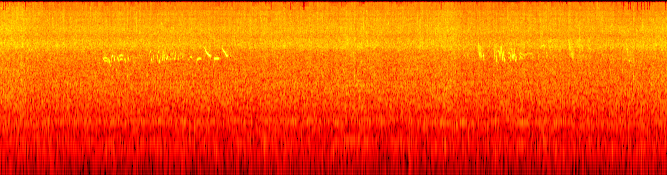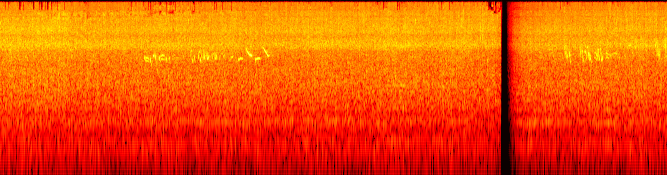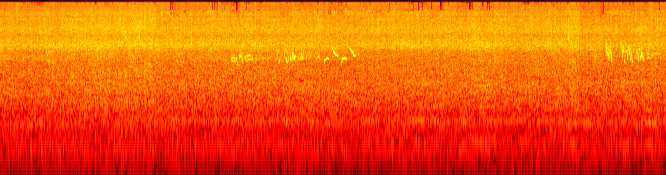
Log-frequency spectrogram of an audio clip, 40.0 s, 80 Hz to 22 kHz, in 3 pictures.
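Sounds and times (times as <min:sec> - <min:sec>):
waterfall: 0:00.0 - 0:23.4, 0:24.2 - 0:40.0.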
